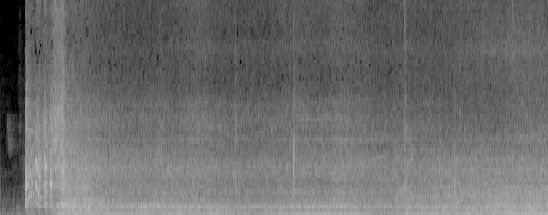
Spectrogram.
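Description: Car engine starting about half a second in, flaring briefly, then running steadily with its pitch shifting a little as it is driven slowly.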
